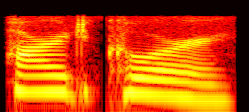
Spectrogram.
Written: hardcore

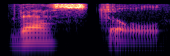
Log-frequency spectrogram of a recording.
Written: vestal

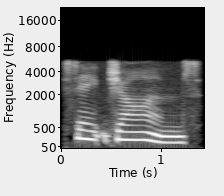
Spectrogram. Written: Saint John's

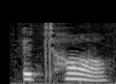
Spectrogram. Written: itol

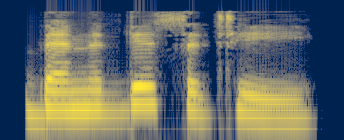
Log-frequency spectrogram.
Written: benedicite

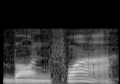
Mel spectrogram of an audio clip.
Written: bonne foi

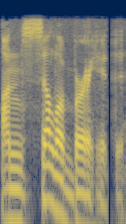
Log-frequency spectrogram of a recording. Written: uncelebrated

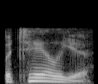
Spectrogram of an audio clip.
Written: battalia

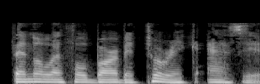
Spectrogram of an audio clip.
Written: phenylethylbarbituric acid

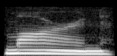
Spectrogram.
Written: Marne

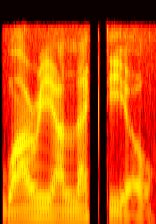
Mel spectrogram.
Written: varia lectio

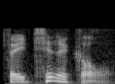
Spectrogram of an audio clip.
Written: fatidical

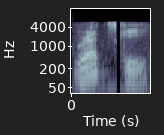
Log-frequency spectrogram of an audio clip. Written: Gretzky

